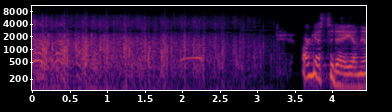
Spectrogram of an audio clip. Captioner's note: applause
